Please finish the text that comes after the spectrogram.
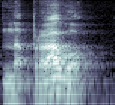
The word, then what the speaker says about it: направо: поленитесь проверьте в том ли месте у него ударение а заодно не грех проверите перевод Чтобы ещё раз убедиться что направо означает прямо страхотно вовсе не страшно а совсем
